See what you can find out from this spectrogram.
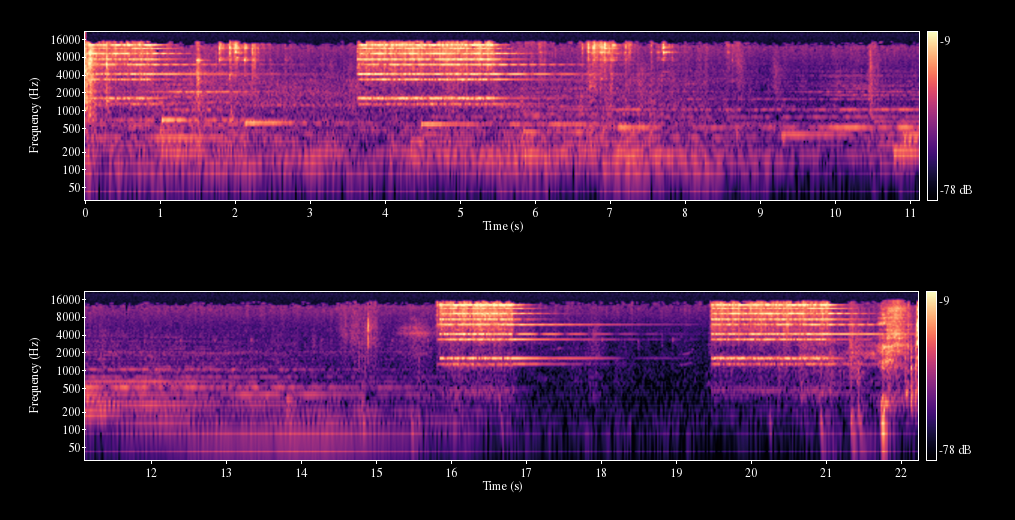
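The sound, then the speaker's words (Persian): A telephone rings in a few separate bursts of bright, steady, high ringing tones with gaps between them, over a low, continuous background hum. “مامان داره زنگ میزنه. الان میام.”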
